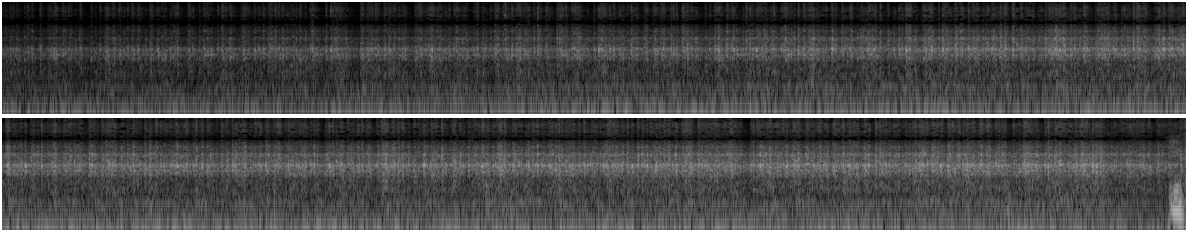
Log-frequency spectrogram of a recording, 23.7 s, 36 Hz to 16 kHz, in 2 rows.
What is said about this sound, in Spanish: efectivamente el nombre no engaña, son 100 metrónomos sonando. Sí, son 100 metrónomos, de nuevo estamos en 1963,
